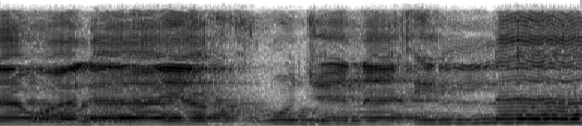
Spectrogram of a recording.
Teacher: ولا یخرجن الا میں لا الف مدہ ہے اور اس کے بعد حمزہ آنے کی وجہ سے مد منفصل ہے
